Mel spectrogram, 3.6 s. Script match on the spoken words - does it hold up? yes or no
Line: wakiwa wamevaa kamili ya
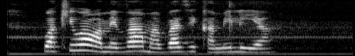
no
